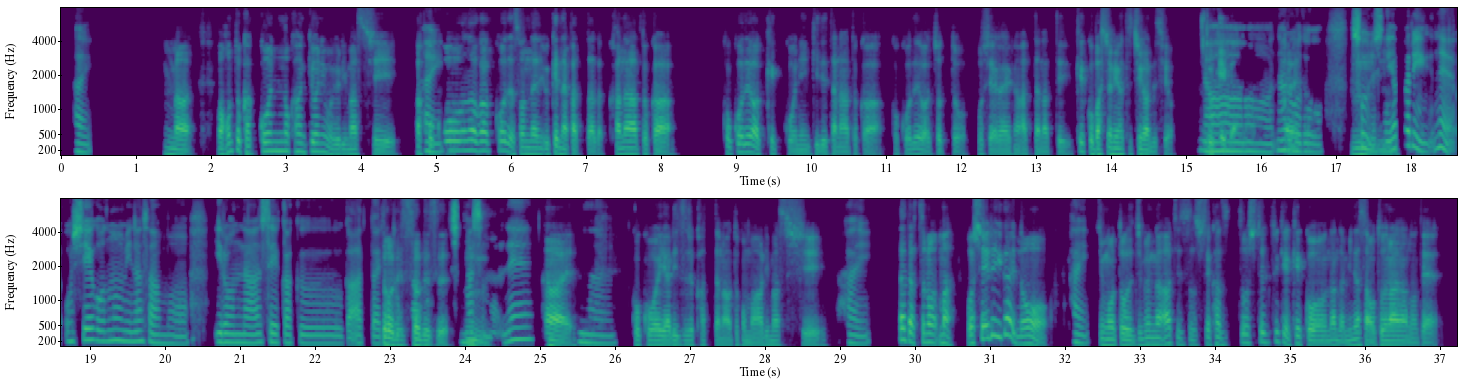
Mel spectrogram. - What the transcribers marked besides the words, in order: none
- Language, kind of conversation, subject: Japanese, unstructured, 仕事中に経験した、嬉しいサプライズは何ですか？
